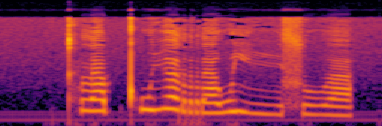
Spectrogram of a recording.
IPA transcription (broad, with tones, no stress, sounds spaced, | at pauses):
kʰ l a˦˥ p̚ kʰ w i˥˩ a̯ r a˦˥ w j iː˧ s u˧ a̯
